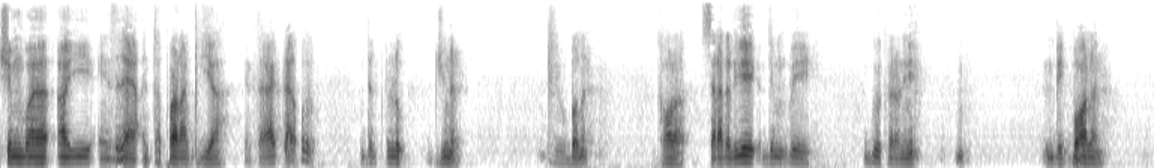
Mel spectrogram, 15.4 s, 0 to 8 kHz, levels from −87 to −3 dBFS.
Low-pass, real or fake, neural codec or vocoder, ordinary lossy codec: 7.2 kHz; fake; codec, 16 kHz in and 24 kHz out, 0.4 kbps, LongCat-Audio-Codec, fine tuned four codebook decoder; MP3, 32 kbps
